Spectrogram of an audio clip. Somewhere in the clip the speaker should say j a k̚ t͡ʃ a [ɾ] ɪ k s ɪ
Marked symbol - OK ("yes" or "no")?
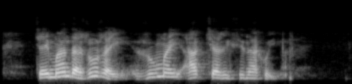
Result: yes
